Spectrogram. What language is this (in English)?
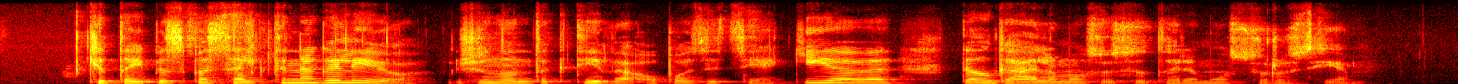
Lithuanian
